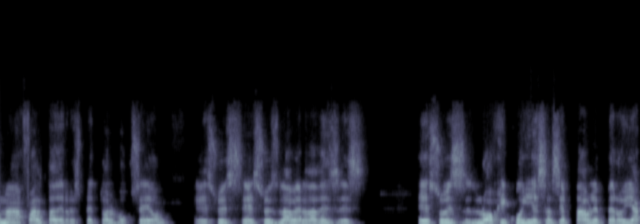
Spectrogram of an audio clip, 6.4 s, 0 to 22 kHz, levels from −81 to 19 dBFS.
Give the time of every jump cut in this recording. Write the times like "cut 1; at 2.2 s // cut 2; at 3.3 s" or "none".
cut 1; at 1.8 s

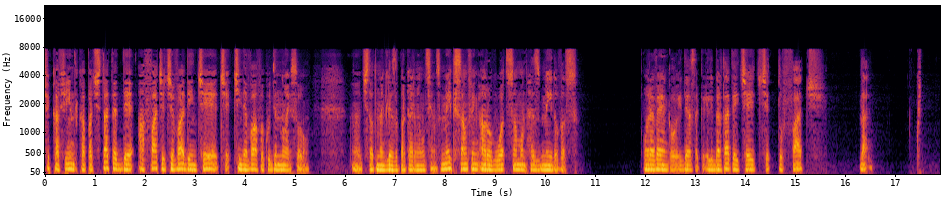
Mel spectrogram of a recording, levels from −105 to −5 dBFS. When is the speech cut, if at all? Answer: none

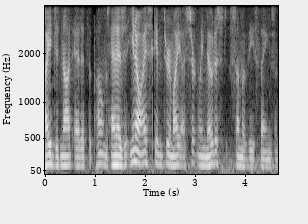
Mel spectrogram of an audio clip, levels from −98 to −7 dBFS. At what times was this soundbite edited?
cut 1; at 1.3 s

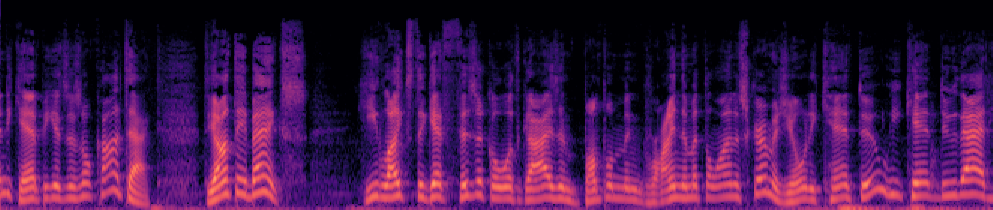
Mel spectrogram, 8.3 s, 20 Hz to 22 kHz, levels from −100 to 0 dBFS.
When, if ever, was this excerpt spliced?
none

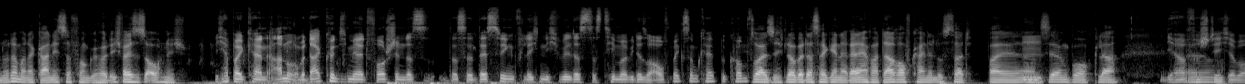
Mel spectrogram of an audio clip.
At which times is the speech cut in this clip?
cut 1; at 7.5 s // cut 2; at 10.4 s

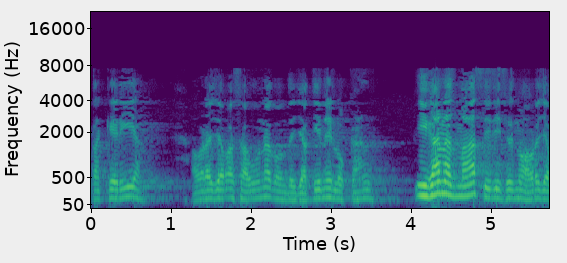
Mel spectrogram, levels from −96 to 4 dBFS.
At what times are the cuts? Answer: cut 1; at 4.0 s

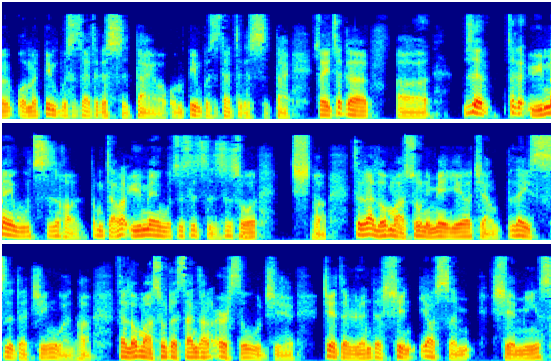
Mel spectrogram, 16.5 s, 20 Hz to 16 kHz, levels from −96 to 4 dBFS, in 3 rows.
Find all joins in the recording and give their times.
cut 1; at 8.6 s // cut 2; at 14.1 s

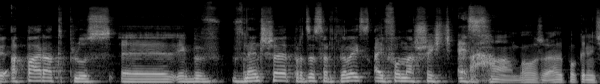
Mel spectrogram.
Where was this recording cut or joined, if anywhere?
none

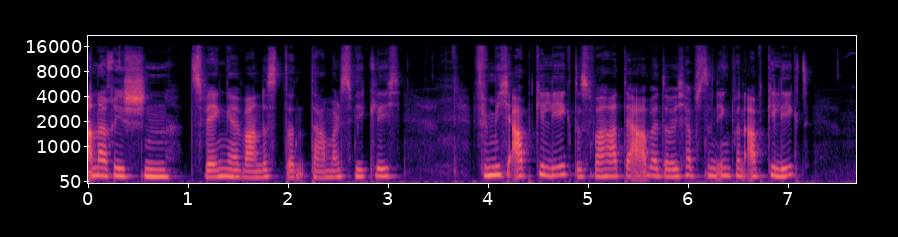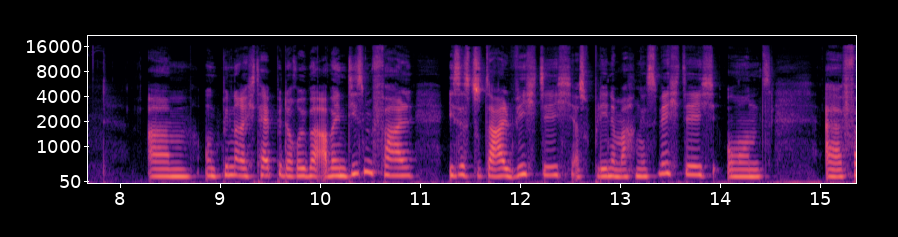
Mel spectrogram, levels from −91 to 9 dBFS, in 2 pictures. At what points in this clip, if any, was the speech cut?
none

